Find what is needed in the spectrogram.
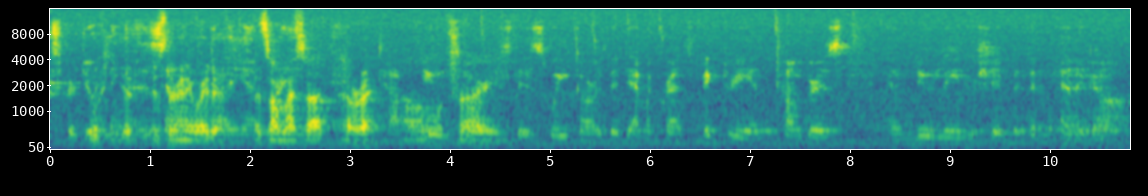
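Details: Adult female speaker, recorded broadcast played in a lecture hall; spasmodic dysphonia.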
